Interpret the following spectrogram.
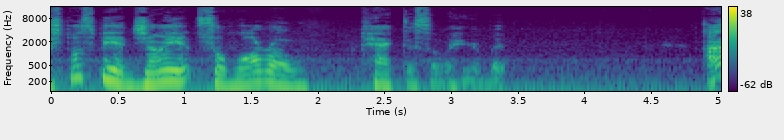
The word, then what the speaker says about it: saguaro: to the giant saguaro i don't think you pronounce the g saguaro according to the maps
